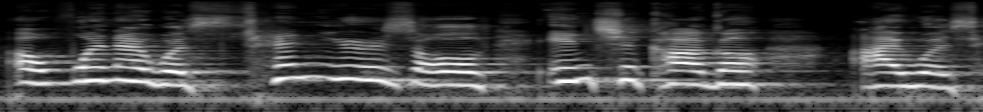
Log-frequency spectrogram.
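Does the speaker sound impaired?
Yes: stroke; right arm and hand paralyzed, memory and speech critically affected; about 14 years since onset, speech slowly regained after over 6 years; over 6 years unable to speak, read or write, struggled to recite with effortful breath.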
